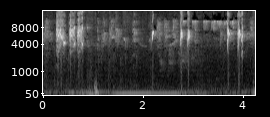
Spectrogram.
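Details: Sogon, the crimson sunbird, calling the male for training a lazy singer: a few quick high twitters at first, then spaced single sharp chirps.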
